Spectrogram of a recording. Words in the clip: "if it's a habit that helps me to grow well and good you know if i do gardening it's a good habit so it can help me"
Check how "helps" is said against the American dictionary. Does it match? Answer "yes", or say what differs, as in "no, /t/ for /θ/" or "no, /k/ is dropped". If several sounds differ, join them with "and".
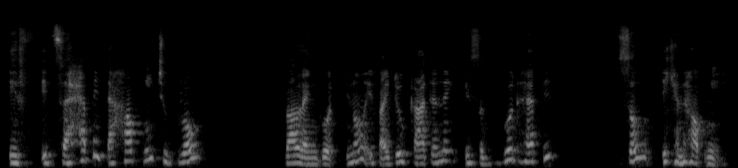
no, /s/ is dropped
